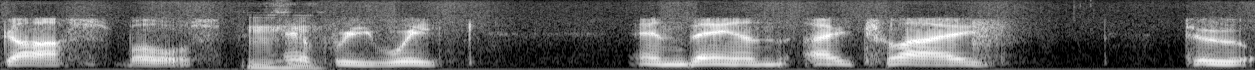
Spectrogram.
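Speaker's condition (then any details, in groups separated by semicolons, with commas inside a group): ALS; limb onset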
